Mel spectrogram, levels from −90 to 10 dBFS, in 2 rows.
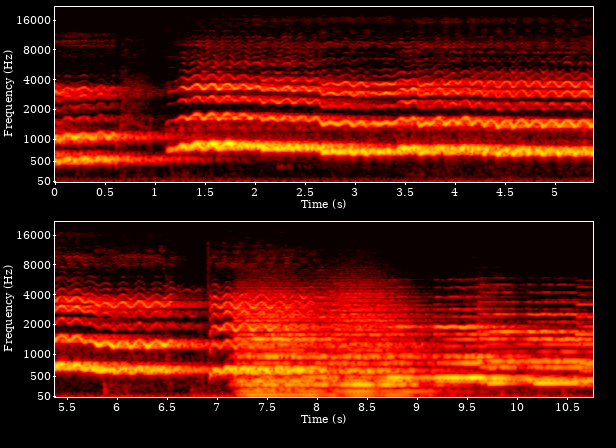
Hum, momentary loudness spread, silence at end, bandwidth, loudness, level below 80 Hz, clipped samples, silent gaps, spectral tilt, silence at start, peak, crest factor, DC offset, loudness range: none; 8 LU; 0 s; 16.5 kHz; -23 LUFS; -48 dBFS; under 0.1%; none; -5 dB/octave; 0 s; -8 dBFS; 14 dB; under 0.1%; 3 LU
